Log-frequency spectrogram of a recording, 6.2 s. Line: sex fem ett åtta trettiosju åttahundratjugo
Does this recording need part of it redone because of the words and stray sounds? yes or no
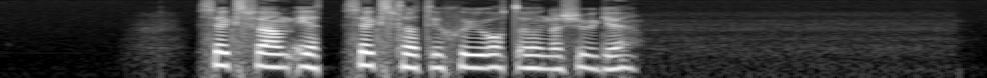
yes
